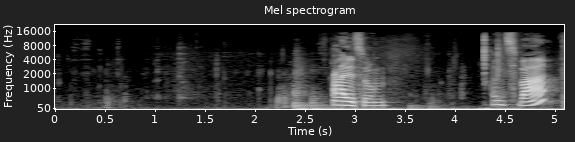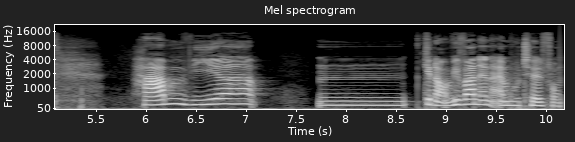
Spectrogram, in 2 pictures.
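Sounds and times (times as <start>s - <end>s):
person sipping a drink: 0.0s - 2.4s, 3.3s - 4.4s
swallow: 0.0s - 4.4s
speech: 2.8s - 3.4s, 4.4s - 5.4s, 6.0s - 7.2s, 7.8s - 10.1s.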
